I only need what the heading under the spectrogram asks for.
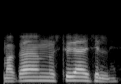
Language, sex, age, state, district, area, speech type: Goan Konkani, male, 18-30, Goa, Quepem, rural, conversation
